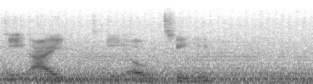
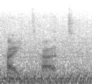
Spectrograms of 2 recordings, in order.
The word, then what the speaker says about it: pitot: between the static air and your pitot, which is spelled P-I-T-O-T, which a lot of people say is, oh, that's a pitot. No, not pitot.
